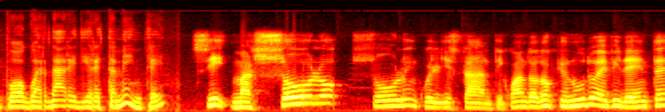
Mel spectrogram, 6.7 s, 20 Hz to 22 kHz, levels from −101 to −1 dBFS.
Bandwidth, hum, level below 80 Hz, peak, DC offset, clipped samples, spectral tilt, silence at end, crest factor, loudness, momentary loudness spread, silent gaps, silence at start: 13 kHz; none; -52 dBFS; 0 dBFS; under 0.1%; under 0.1%; -4.5 dB/octave; 0 s; 16 dB; -16 LUFS; 9 LU; none; 0.05 s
